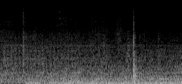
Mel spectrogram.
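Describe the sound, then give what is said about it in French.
A car engine rumbles steadily as the vehicle rolls slowly forward on Avenue France Fanon, driving up toward a porch as a barrier is opened, with a couple of brief, faint clicks breaking through the low drone. “C'est bon, ils ouvrent la barrière. Avancez jusqu'au porche.”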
